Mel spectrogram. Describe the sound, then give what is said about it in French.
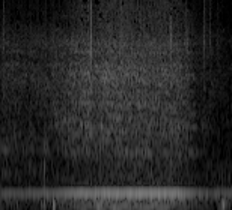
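A coffee roaster's cooling tray churns freshly roasted coffee beans to cool them: a steady motor hum under a broad rushing whoosh, with scattered dry rattles and clicks, swelling slightly in the middle. No voices. “Ces mouvements qu'on voit de la machine, c'est pour refroidir le café, c'est ça Exactement.”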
